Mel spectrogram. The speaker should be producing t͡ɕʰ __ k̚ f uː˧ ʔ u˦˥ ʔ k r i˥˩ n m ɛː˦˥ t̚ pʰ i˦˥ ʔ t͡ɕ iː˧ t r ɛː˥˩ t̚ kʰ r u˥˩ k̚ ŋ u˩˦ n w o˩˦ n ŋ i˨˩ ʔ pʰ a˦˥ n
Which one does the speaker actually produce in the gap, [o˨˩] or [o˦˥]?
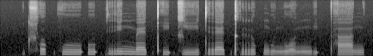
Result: o˦˥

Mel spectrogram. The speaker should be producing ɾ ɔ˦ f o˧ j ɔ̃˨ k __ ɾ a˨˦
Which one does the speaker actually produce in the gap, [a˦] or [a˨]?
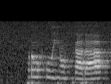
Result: a˨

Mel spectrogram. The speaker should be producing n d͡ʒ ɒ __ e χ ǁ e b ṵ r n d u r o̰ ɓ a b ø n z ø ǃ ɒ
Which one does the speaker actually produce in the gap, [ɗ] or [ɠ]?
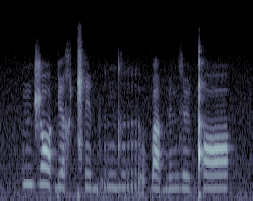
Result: ɠ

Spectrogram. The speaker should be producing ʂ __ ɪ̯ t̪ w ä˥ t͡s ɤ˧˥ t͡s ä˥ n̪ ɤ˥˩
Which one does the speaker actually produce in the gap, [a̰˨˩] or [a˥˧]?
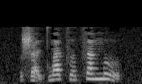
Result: a̰˨˩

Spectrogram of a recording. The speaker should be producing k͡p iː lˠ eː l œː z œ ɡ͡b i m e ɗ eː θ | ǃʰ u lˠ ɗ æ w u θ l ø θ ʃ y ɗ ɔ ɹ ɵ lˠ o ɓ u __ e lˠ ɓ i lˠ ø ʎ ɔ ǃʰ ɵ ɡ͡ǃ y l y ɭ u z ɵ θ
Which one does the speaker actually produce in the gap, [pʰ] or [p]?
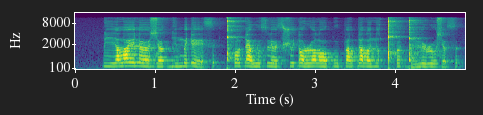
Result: p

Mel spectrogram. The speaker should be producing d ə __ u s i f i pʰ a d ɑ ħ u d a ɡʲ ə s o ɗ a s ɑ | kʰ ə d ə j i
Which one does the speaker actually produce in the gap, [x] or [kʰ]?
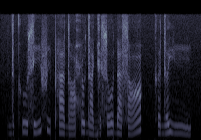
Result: kʰ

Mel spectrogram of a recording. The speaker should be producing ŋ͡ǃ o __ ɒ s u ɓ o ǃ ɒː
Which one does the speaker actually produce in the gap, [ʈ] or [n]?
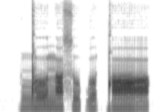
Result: n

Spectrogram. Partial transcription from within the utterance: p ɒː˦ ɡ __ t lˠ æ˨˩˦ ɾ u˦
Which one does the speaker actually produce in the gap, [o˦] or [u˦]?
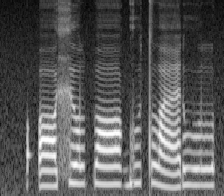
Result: u˦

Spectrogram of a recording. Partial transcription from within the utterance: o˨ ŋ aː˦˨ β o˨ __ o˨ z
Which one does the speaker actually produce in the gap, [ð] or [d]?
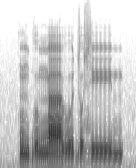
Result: d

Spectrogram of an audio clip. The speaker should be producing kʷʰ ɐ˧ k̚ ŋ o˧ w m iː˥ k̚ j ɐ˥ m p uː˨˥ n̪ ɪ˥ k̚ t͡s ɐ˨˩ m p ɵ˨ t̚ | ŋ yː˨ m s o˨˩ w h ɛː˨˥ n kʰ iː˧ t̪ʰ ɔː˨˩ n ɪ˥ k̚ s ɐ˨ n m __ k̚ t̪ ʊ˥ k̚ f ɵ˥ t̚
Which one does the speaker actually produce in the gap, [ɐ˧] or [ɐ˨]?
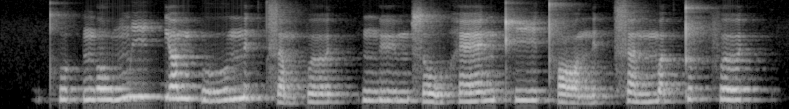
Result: ɐ˧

